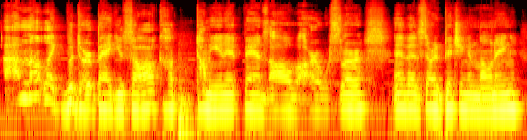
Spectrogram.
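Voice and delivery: whiny fake-nice self-praise; mocking Dream. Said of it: "this Dream being like".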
